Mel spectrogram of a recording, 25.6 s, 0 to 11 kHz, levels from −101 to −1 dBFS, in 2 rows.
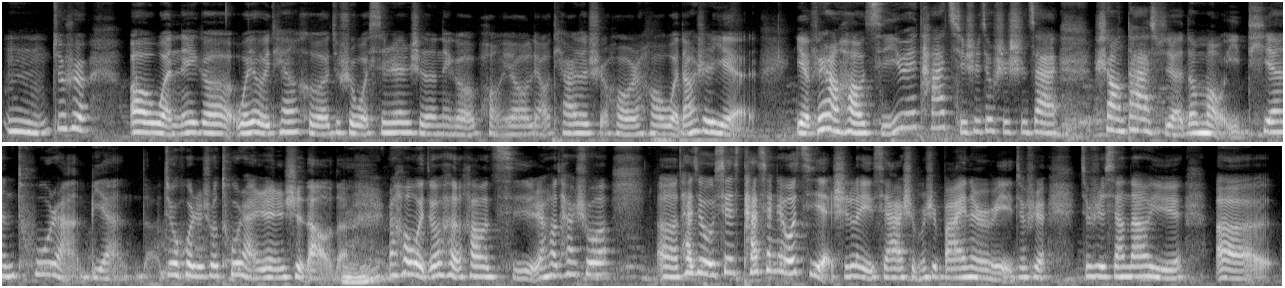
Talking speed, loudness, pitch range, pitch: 260 characters per minute, -21 LUFS, 205-250 Hz, 230 Hz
